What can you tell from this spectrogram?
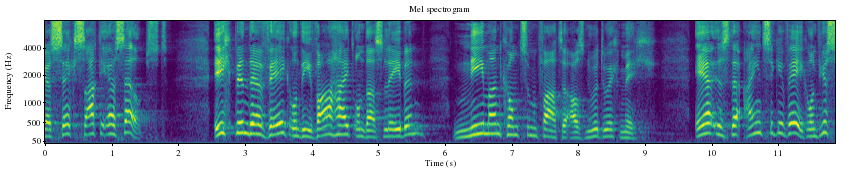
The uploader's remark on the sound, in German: Diese Botschaft wurde in der Freien Christengemeinde Rohrbach aufgenommen.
